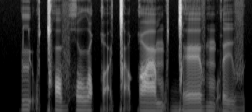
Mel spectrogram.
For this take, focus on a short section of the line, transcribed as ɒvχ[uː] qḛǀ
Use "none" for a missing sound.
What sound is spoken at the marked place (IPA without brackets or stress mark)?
uː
